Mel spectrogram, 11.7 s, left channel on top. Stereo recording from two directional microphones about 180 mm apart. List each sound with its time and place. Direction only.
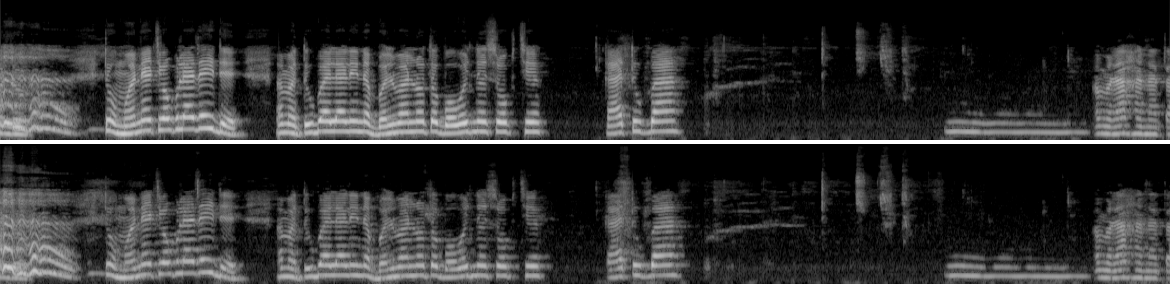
0.0 s a sound: 60° right (ahead or behind)
0.8 s speech: 55° left (ahead or behind)
10.7 s a woman's voice: 5° left (ahead or behind)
